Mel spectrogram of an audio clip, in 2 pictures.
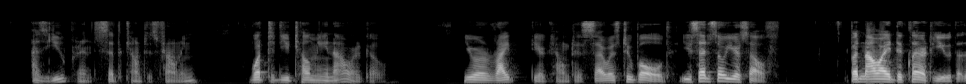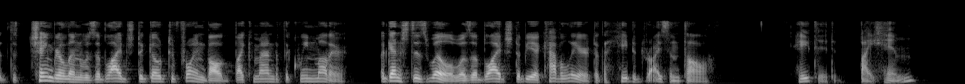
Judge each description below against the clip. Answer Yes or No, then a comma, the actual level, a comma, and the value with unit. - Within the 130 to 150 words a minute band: No, average, 200 wpm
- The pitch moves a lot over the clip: Yes, wide, 6.9 semitones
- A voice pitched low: Yes, low, 115 Hz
